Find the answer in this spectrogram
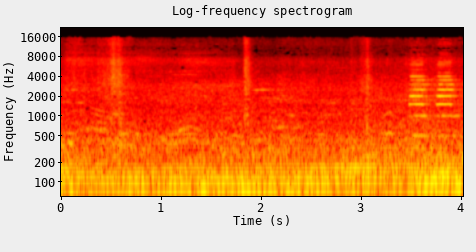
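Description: Street traffic rumbling steadily, with a vehicle horn tooting briefly near the end.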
